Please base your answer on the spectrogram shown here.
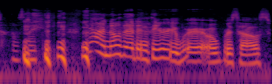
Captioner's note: chuckles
